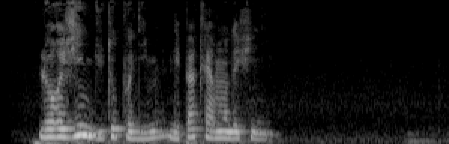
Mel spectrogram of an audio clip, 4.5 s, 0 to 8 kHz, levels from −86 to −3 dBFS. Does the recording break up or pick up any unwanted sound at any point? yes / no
no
